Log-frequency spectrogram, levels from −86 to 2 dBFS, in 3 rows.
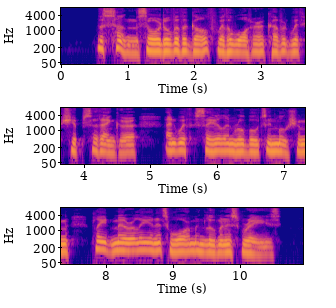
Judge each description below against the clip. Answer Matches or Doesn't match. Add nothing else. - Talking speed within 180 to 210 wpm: Doesn't match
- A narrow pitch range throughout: Matches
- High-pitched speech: Doesn't match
